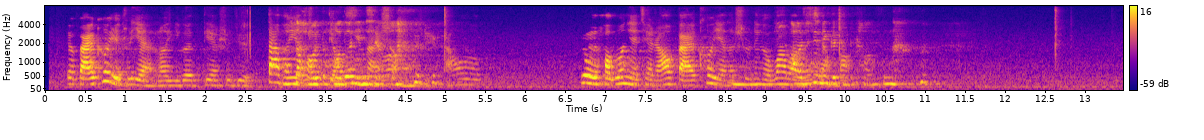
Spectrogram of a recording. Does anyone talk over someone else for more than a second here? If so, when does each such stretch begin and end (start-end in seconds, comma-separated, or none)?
3.1-4.8, 8.5-10.1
